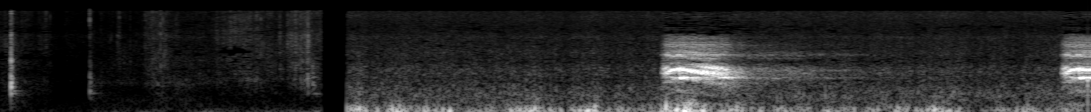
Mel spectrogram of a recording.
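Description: After a short near-silence, a bird gives two loud harsh calls about two seconds apart over a low, rumbling background.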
